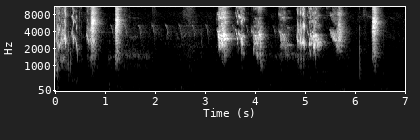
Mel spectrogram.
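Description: A young budgerigar gives harsh, raspy chirps in quick bursts with brief pauses between.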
